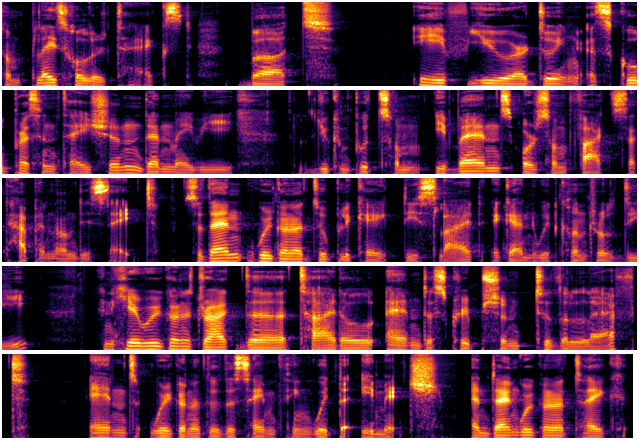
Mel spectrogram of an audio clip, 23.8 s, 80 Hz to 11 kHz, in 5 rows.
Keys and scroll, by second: 11.6 ctrl+d.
